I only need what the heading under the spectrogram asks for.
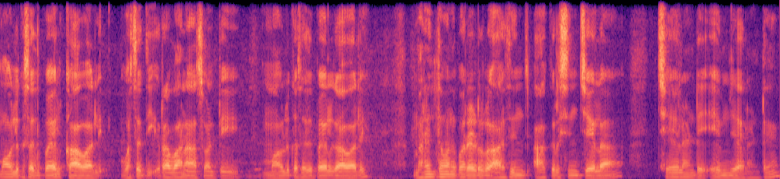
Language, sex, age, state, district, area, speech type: Telugu, male, 18-30, Telangana, Nirmal, rural, spontaneous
